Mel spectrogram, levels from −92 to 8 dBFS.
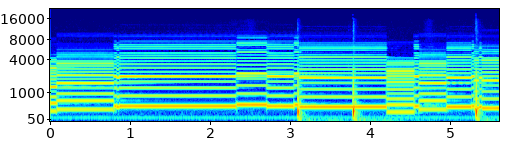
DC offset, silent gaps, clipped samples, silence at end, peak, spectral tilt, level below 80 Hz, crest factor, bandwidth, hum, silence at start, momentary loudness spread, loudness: under 0.1%; none; under 0.1%; 0 s; -2 dBFS; -4 dB/octave; -50 dBFS; 22 dB; 9.8 kHz; none; 0 s; 3 LU; -21 LUFS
